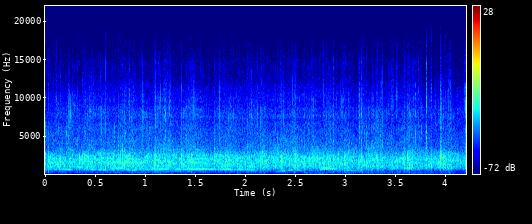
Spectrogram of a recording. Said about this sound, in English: Clap your hands.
